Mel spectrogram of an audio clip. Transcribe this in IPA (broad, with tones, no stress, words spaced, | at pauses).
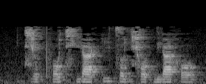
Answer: t͡ɕə˨˩pʰɔ˨˩t͡ɕʰja˧ ki˥˧t͡sɔ˧t͡ɕʰɔ˨t̚lja˧ hɔ˨˦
